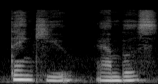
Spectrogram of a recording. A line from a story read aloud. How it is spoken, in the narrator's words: she said softly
